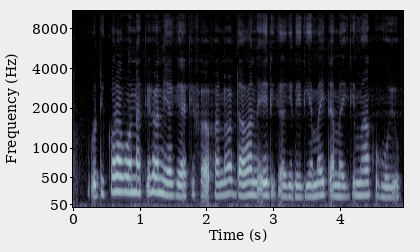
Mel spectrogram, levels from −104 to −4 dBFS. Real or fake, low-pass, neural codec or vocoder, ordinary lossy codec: fake; none; vocoder, 22.05 kHz, 80 mel bands, Vocos; none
